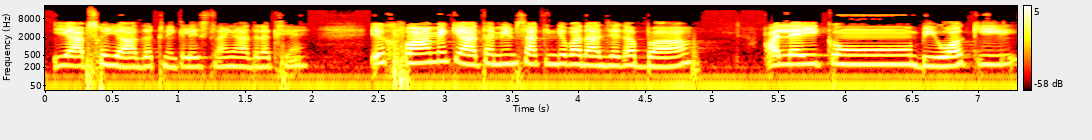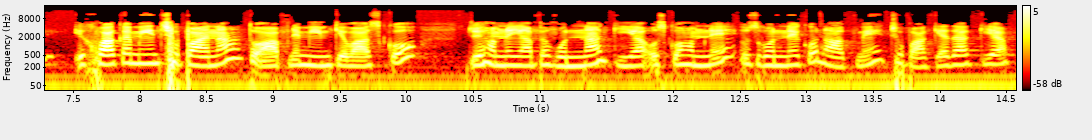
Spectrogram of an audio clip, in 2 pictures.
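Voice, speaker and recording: Brief: high, clear female teacher; patient online recitation lesson, repeats and checks. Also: pushed and bright. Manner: chants Arabic examples slowly.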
